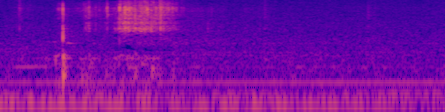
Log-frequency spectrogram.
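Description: Loose flameworked glass pieces tumbling inside a kaleidoscope's dry-cell object chamber as it is turned: a small click, then a short bright clatter of glass a little over half a second in.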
